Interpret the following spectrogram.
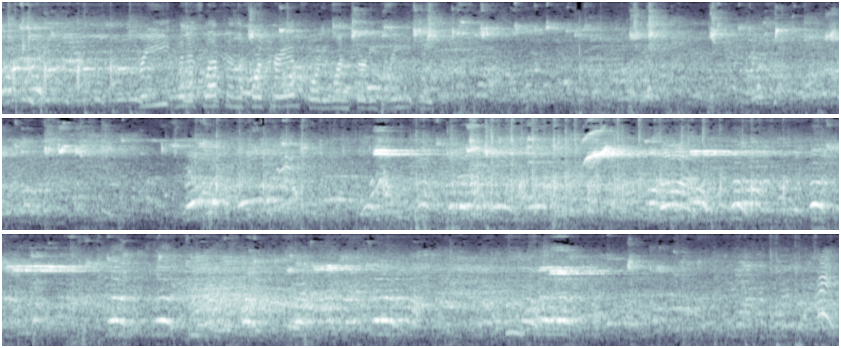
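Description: Basketball being dribbled on a hardwood gym court, echoing in a large hall, with indistinct voices of players and spectators. Short high squeaks come at intervals in the second half.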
